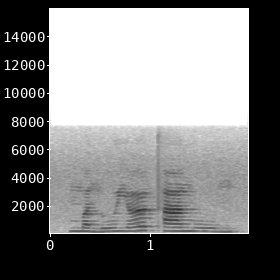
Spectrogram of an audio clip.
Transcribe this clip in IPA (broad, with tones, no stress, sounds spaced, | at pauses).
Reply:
m ɐ˨˩ n uː˨ j œː˥ t̪ʰ aː˧ n w uː˨˩ ŋ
